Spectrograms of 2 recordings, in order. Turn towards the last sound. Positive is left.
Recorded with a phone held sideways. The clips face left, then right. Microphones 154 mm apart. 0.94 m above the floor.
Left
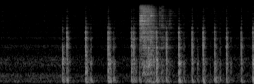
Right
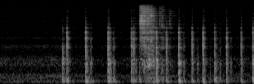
turn(degrees=80)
